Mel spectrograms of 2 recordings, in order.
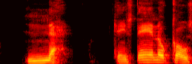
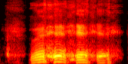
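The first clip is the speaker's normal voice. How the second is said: loud burst of laughter; 4 semitones higher, 7 dB louder than usual. Real, not acted. Laughing at his own joke.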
